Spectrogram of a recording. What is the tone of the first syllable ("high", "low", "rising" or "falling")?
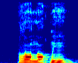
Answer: low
